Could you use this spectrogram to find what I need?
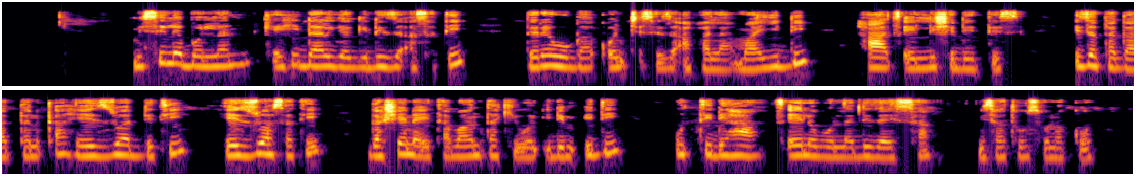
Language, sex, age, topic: Gamo, female, 25-35, government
